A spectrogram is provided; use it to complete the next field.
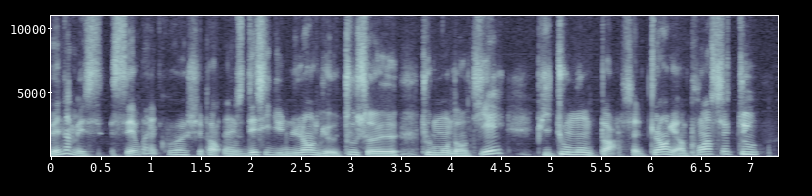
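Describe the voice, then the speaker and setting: At a moderate pace, a man with a fairly high pitch and a dark, mellow tone speaks with lively intonation. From France. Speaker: gaming youtuber. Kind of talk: casual gameplay chat. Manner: halting, searching for words.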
